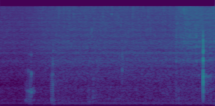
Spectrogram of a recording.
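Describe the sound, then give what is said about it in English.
Chopped garlic sizzles softly in a hot pan while shrimp and cheese saganaki is being cooked. A faint, steady hiss runs throughout, with a few light clicks and taps. “I'm going to add a little bit of chopped garlic.”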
